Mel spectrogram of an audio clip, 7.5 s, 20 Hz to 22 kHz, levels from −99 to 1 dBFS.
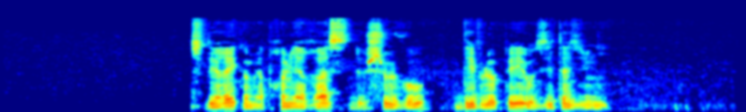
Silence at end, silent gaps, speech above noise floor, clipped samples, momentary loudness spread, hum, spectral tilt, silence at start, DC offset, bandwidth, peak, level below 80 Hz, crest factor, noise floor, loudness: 1.4 s; none; 57 dB; under 0.1%; 11 LU; none; -3.5 dB/octave; 1.9 s; under 0.1%; 11.5 kHz; -8 dBFS; -78 dBFS; 18 dB; -82 dBFS; -25 LUFS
